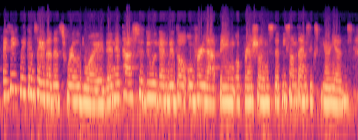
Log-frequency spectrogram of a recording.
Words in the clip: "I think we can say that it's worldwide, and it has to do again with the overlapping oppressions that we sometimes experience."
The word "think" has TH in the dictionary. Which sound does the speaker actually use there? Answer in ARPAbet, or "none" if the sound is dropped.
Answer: TH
